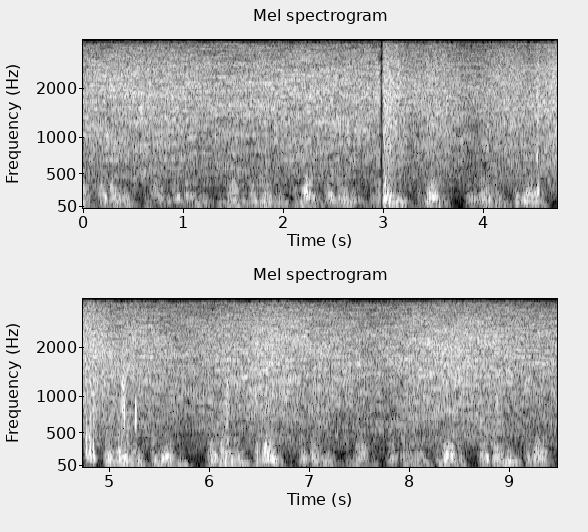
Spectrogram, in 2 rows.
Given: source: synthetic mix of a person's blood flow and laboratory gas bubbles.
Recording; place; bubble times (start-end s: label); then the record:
Doppler ultrasound of blood flow; precordium
4.54-4.59 s: bubbles
4.75-4.91 s: bubbles
5.12-5.32 s: bubbles
From the record:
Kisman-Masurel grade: 213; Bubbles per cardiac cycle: several, 3 to 8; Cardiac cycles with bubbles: 1 to 10%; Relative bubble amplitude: loud (0.450 to 0.775); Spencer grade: 1 (occasional bubble signal discernible with the cardiac motion signal, with majority of cardiac periods free of bubbles); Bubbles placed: anywhere in the cardiac cycle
